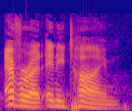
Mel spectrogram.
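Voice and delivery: "ever" pressed loud; loud climax; emphatic. Acted. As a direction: push "ever at any time" out loud. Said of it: "he even adds one more word".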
